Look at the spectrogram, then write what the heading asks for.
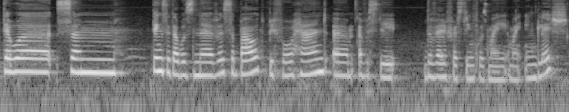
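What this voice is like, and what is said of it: Strong Eastern European accent. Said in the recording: “I still have a very strong accent from East Europe”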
